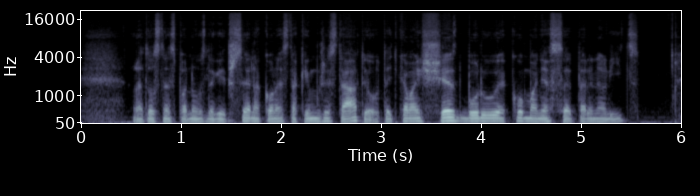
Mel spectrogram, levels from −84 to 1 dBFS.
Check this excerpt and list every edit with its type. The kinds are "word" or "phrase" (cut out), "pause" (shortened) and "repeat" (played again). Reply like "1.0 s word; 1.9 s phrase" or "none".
1.5 s word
